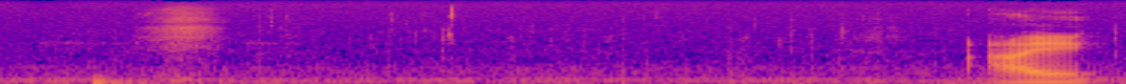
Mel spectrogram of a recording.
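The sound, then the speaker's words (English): Quiet chewing of mac and cheese, with faint wet mouth noises and a few small clicks, ending in a short burst of voice. “This is good mac and cheese.”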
